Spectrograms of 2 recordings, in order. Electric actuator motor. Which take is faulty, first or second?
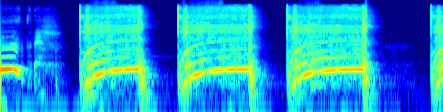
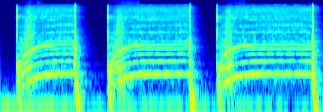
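second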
